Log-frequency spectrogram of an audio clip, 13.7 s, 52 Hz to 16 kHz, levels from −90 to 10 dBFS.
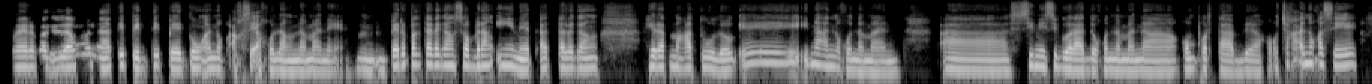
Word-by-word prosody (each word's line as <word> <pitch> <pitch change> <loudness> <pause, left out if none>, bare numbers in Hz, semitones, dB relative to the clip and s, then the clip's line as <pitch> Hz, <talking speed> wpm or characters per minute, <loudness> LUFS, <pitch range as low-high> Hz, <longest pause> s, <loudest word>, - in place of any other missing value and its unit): pero 170 0 +3
pag 175 - +2
alam 165 +4 +3
mo 200 - -6
na 155 0 +2
tipid-tipid 160 -4 0
kung 160 -2 +3
ano 150 0 +1
ah - - -2
kasi - - -1
ako - - -1
lang 135 -2 +2
naman 130 0 0
eh 130 - -6
mm. 135 0 -3
Pero 185 +2 +5
pag 200 0 0
talagang 195 -1 +3
sobrang 185 0 +2
init 160 -7 +1
at 155 +2 -1
talagang 160 0 +1 0.5
hirap 175 -1 +3
makatulog, 160 -4 0
eh 225 0 -2
inaano 195 -8 -2
ko 140 -3 -2
naman 125 -1 -2 0.4
ah 140 -2 -1
sinisigurado 150 -1 +1
ko 145 - +2
naman 135 -1 +1
na 130 0 -1
komportable 140 -3 -1
ako. 130 +4 -7
At - - -37
saka 210 - -4
ano 215 - +2
kasi 195 -1 0
155 Hz, 170 wpm, -22 LUFS, 135-185 Hz, 0.5 s, Pero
